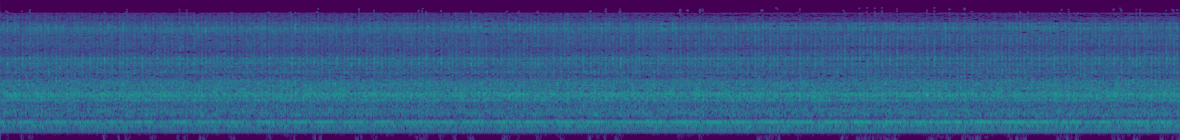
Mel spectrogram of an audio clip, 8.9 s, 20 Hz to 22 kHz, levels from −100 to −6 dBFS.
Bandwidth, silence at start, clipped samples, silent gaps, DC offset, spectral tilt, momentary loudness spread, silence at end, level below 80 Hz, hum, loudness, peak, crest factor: 17.5 kHz; 0 s; under 0.1%; none; under 0.1%; 1 dB/octave; 1 LU; 0 s; under -90 dBFS; none; -45 LUFS; -30 dBFS; 18 dB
